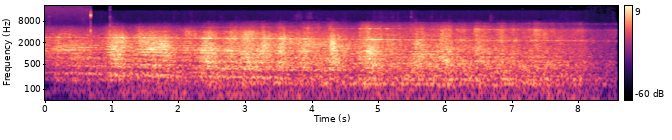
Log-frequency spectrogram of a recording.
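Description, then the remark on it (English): A jet airplane roars in to land, a loud, steady engine rumble with a high whine layered on top, sustained for several seconds before easing slightly at the end. No one speaks. “When I say shit, let's have like a sound of a plane landing.”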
